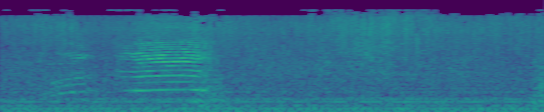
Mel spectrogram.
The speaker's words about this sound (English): That's a shout from the stern to say everything is okay, I can go ahead on the boat now.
